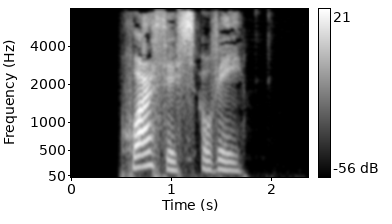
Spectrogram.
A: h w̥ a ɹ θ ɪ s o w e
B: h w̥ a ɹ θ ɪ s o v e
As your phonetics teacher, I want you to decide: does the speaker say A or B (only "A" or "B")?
B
